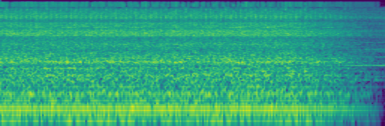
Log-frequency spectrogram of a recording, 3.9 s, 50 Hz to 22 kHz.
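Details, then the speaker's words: Ford 5.4L V8 truck after replacing the cylinder 5 (bank 2) ignition coil pack for a misfire: even, settled idle with steady low drone and no missing beats, much quieter than before; misfire apparently fixed. "when I started this up it was much quieter I think we fixed"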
